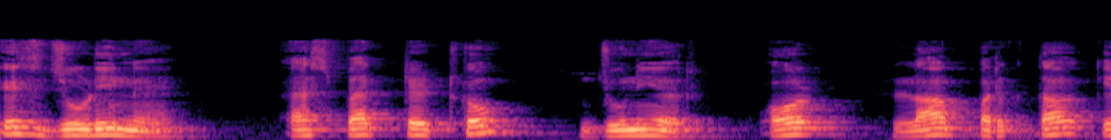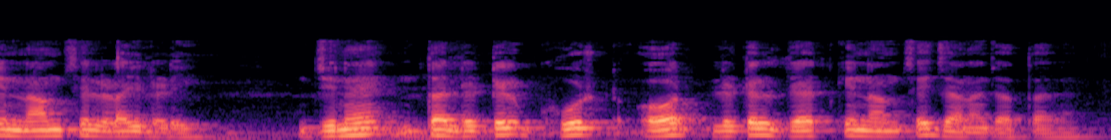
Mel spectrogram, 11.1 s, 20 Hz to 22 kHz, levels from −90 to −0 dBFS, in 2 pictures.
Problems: background sounds at intervals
